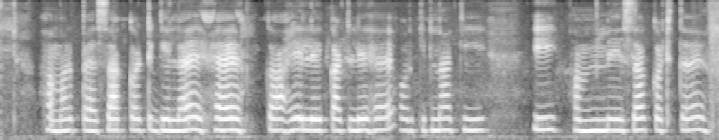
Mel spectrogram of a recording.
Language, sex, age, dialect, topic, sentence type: Magahi, female, 25-30, Southern, banking, question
